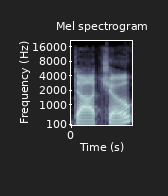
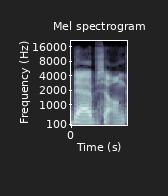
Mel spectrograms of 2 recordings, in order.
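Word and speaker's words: dab tsog: rituals to keep away dab song pronounced dacho. Okay. Well, that could have been helpful earlier. Dacho um instead of dabong.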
